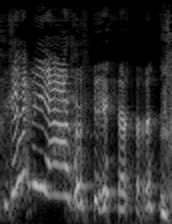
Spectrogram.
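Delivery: high, drawn-out cat complaint; mock yell. Retelling a cat's tantrum to the cohost, mock yell. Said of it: "it's yelling at her".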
